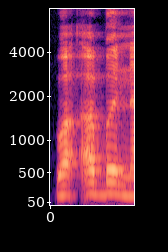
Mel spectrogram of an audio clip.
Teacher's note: الف مدہ بھی بن رہی ہے، بڑی مد بھی ہے، مد متصل، دونوں کو ملا کر 6 الف کی مقدار کھینچ کر پڑھا جائے گا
